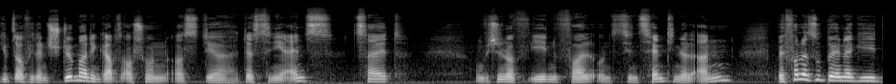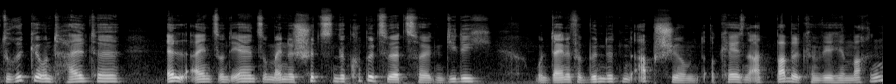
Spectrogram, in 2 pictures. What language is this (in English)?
German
